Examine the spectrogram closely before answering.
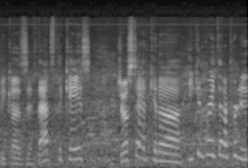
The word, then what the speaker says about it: Jostad: Last name is pronounced Jostad, in case you are wondering.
